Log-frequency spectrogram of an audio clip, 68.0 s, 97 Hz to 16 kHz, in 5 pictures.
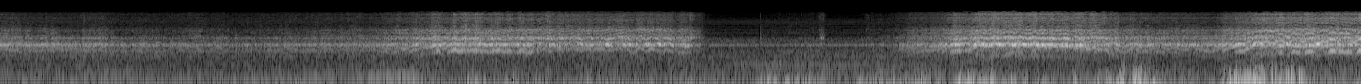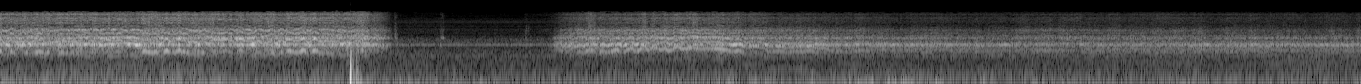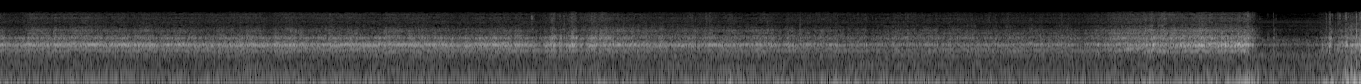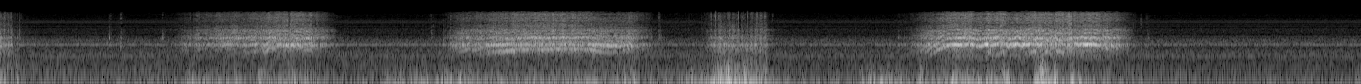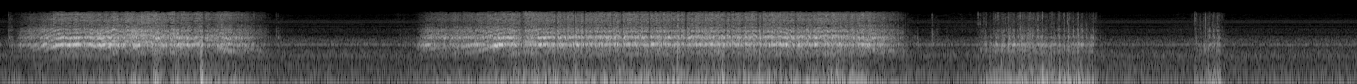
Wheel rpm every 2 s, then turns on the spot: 30, 30, 90, 30, 50, 90, 130, 160, 90, 40, 70, 40, 40, 30, 30, 30, 30, 30, 30, 40, 10, 50, 40, 60, 10, 120, 0, 90, 50, 90, 150, 70, 20, 0.
64-66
